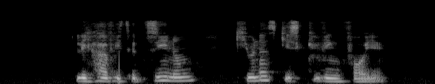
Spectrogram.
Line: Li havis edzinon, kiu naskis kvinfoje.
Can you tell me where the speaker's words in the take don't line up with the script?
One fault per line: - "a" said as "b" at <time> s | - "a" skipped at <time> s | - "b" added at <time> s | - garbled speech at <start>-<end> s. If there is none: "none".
none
